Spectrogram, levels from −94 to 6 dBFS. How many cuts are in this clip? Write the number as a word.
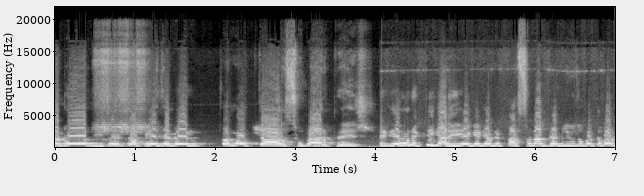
one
